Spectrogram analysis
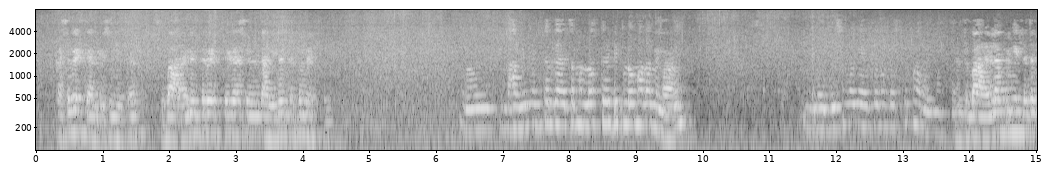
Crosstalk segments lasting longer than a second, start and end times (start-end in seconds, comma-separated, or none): none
